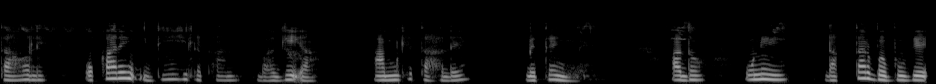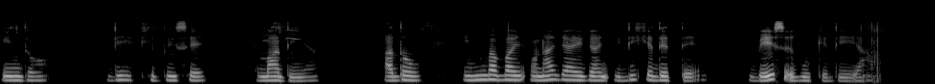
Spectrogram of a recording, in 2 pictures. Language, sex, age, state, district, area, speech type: Santali, female, 30-45, West Bengal, Bankura, rural, spontaneous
